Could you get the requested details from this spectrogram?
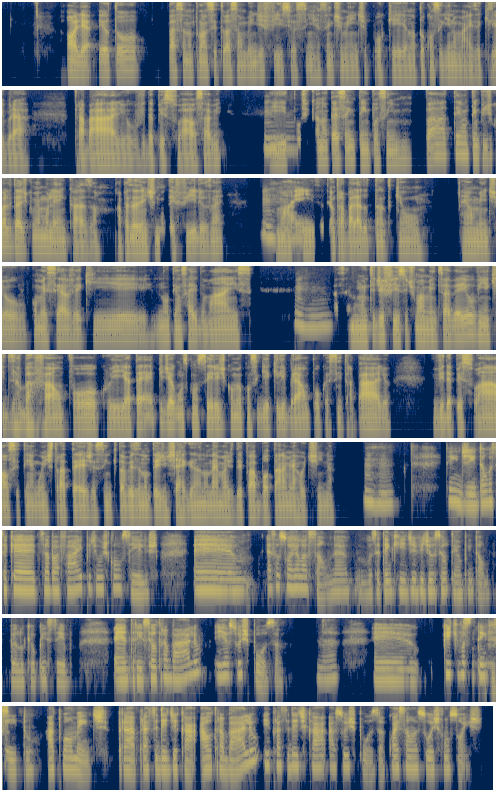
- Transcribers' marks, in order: none
- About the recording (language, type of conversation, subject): Portuguese, advice, Como posso equilibrar trabalho e vida pessoal para ter mais tempo para a minha família?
